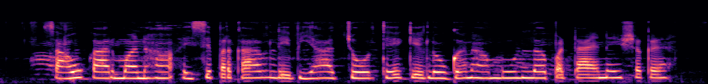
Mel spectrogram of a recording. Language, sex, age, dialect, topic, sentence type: Chhattisgarhi, male, 18-24, Western/Budati/Khatahi, banking, statement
